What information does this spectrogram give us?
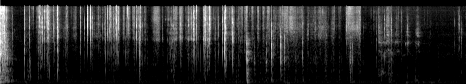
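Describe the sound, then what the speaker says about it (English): Pokémon booster packs for Darkness Ablaze and the base Sword & Shield set are cut open with scissors, giving a rapid run of sharp snips, tearing and crinkling foil wrappers close up, with soft talking in between. "so I'm gonna use the scissors"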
